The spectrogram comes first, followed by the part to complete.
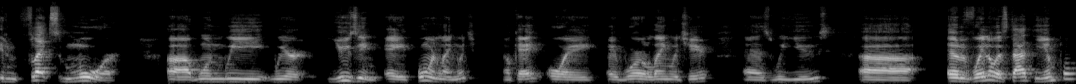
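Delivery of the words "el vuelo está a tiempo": tiempo lifted upward at the end. Spanish example sentence asked as a question: rise at end on tiempo. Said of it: "Let it rise at the top".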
